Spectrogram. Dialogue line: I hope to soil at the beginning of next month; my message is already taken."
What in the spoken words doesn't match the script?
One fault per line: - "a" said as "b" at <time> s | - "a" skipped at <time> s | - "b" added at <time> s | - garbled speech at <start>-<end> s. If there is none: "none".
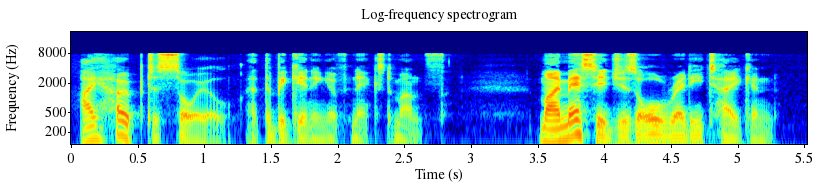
none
